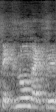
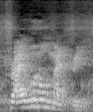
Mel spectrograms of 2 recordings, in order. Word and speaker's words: trigonometry: Okay, तो usually कई student जो है इसका गलत प्रोनाउंसिएशन करते हैं, टेक्नोमेट्री बोलते हैं इस सब्जेक्ट को। इट इज नॉट द टेक्नोमेट्री word, we call it द ट्राइगोनोमेट्री।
